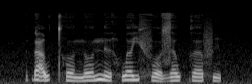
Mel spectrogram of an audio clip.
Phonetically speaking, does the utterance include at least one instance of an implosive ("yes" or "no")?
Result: yes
